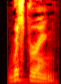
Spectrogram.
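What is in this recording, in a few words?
"whispering", English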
